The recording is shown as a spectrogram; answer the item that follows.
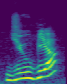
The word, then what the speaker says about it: lluvia: En Amérique latine, on a beaucoup tendance à prononcer le double L de la même façon que l'on prononce le Y ou la Y. On peut le retrouver dans des mots comme lluvia, qui veut dire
